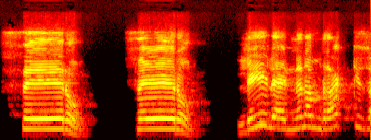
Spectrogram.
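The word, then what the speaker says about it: cero: فيرو حرف الفي، في ما ينفعش اقول سيرو وسيرو، بطلع طرف لساني. زيرو لا ما اسموش زيرو عندنا، اسمه ثيرو.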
